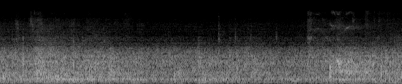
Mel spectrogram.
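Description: Steady background noise of a large church with people shuffling and moving about, and a couple of faint clicks about three seconds in.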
